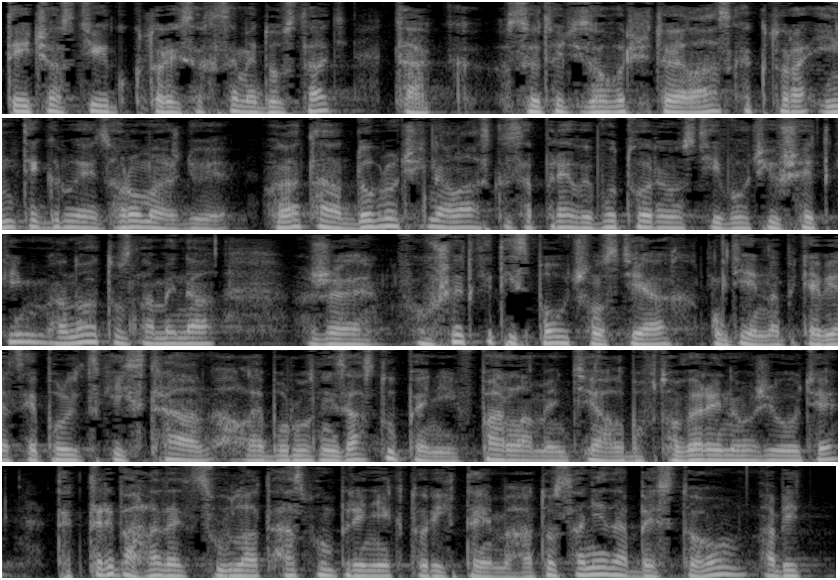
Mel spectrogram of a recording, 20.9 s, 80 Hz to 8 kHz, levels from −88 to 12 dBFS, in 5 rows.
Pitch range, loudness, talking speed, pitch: 135-160 Hz, -26 LUFS, 195 wpm, 145 Hz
